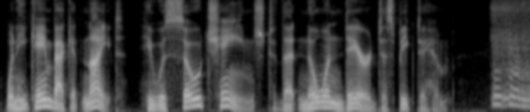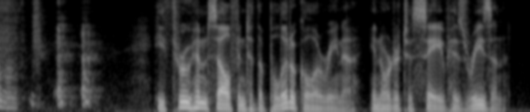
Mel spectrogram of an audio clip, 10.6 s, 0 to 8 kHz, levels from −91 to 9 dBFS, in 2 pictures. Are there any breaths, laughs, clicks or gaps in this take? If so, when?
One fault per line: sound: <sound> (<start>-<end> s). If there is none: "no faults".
sound: laugh (4.9-6.4 s)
